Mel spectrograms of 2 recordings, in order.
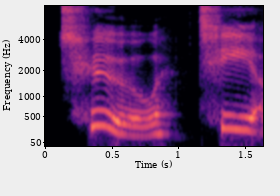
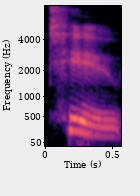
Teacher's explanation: in general american is a pure sound in irish it's a diphthong two it's actually a triphthong two two so you've got different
